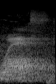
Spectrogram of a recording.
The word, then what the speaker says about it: Ralph: He actually pronounced his name Roth, which is, I've always struggled with. It's Ralph, it's fine by me.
